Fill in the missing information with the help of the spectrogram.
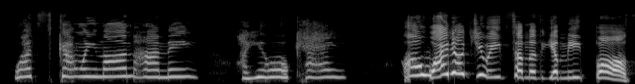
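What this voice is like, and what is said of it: Exaggerated motherly voice, Jewish-sounding accent. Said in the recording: “would that be a Jewish accent?... my mama voice... I'm stealing Adam Sandler's mom's voice... just a mom voice... it sounds like a mom”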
